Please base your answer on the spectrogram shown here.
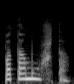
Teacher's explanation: Although it's two words, потому что, but when you link them together, pronounced together, что becomes unstressed.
